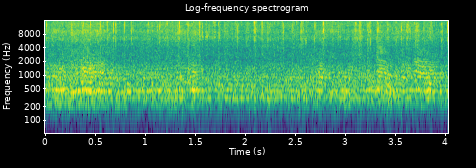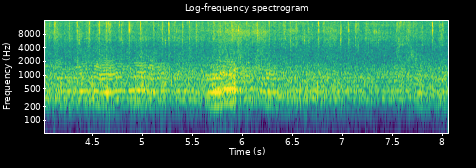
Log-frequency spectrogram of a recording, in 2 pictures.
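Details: A crowd of bees at an apiary fills the air with a continuous low buzzing, many wingbeats blending into one steady droning hum that barely changes in pitch and swells slightly as individuals pass close.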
